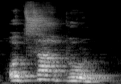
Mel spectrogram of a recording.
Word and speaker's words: उत्साहपूर्ण: उत्साहपूर्ण, which is pronounced as उत्साहपूर्ण, which means very excited, very lively.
